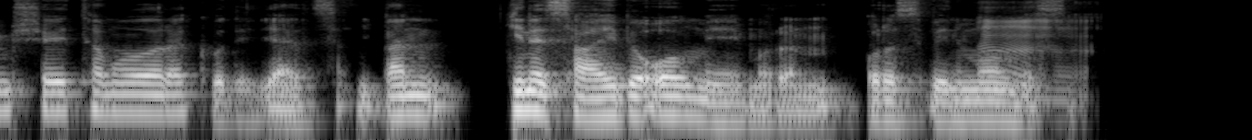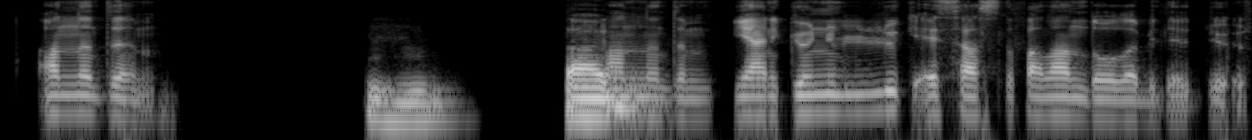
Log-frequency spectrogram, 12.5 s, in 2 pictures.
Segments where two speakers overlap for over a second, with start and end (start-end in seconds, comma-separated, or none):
none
